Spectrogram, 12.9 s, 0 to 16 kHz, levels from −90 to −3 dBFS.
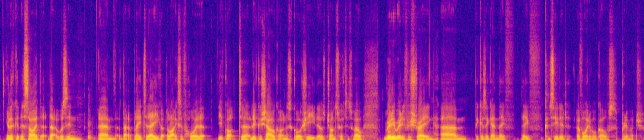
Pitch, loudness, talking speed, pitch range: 95 Hz, -15 LUFS, 230 wpm, 85-100 Hz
